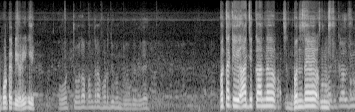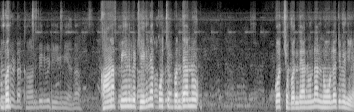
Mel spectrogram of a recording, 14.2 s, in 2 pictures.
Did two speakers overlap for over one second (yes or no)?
yes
